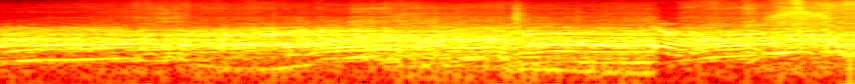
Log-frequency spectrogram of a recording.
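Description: Two drift cars sliding in close tandem, weaving left and right, with tyres squealing and skidding. Their engines rise and fall in pitch as the throttle comes on and off.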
